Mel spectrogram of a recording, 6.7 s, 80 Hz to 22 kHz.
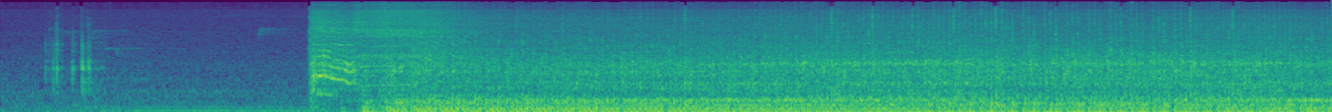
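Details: Vintage motorcycle, free bike stored outside for years without spark plugs, engine freed up and since ridden 3,000 miles and daily: quiet, then catches at once and settles into an even, steady idle with no misses or knocks; healthy.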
